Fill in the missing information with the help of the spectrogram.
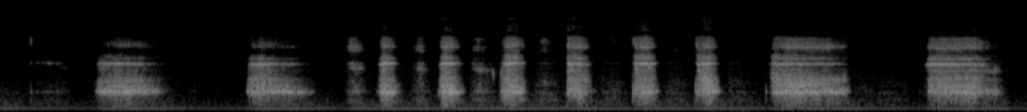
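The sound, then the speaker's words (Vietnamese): A person demonstrates a labor breathing technique for contractions, in through the nose and out through the mouth: long slow breaths, then a quick series of short rhythmic puffs, then long slow breaths again, with no talking. “Cái hơi thở nó sẽ như thế này, mình sẽ thở để cho các bạn nghe.”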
